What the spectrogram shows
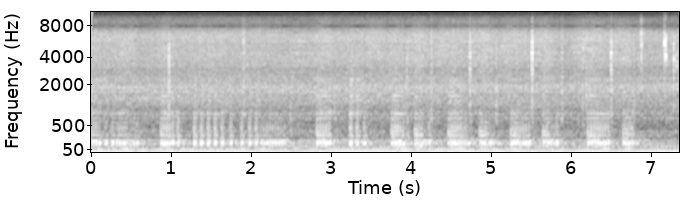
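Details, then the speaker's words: Audi A4 parked at idle, steering wheel rocked slightly: low dull knocks about once a second, heard from the footwell; steering clunk of unknown origin. "okay here's the noise i was talking about guys i'm shaking the steering wheel wobbling it slightly"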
